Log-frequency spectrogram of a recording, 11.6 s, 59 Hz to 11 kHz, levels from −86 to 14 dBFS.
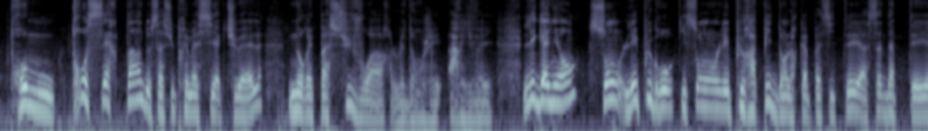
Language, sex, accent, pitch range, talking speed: French, male, French, 120-160 Hz, 160 wpm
